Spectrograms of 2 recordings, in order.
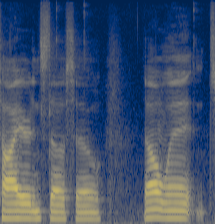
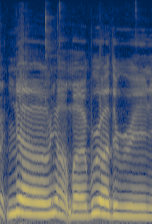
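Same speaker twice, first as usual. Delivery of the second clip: anguished cry; 6 semitones higher, 4 dB louder, slower than usual. Acted. Chica crying out in shock.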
